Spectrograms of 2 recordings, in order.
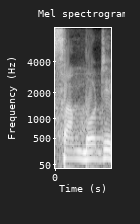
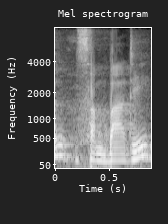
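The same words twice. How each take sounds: First: Somebody with a rounded British o, SUM-BO-DI; British pronunciation. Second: Somebody with an American ah, SUM-BAH-DI; American pronunciation. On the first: Teacher shows students the British Somebody, rounded o. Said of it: "British pronunciation". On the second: Teacher gives students the American somebody, ah sound. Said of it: "হচ্ছে American pronunciation". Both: Shown as a demonstration.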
